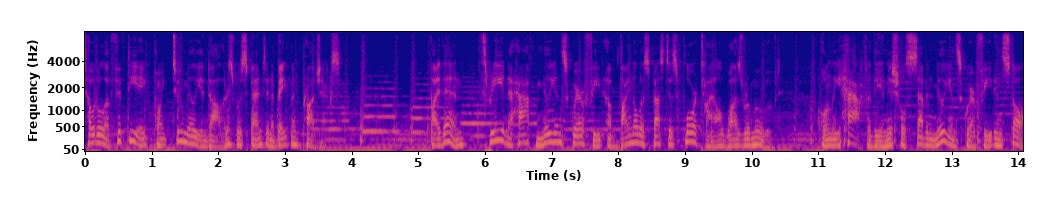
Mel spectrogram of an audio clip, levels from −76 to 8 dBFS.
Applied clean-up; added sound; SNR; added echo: none; none; none; none.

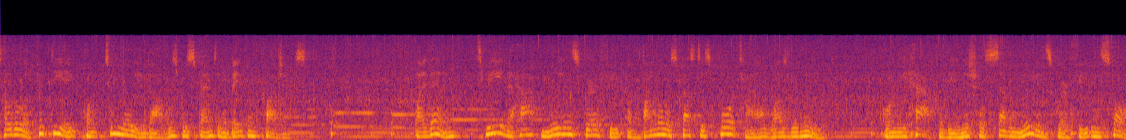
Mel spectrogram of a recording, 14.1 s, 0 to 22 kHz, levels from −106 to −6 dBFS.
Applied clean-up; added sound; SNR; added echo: none; Rain; 17 dB; reverberation time 0.9 s.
